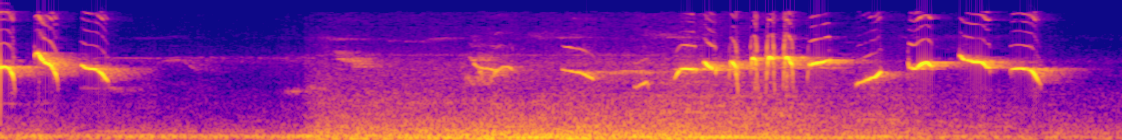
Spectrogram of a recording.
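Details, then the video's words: Olive-backed tailorbird from West Nusa Tenggara in full song, played to coax silent birds into singing; brief chirps open, then after a pause a quick run of bright, high, up-and-down slurred notes follows, with faint low rumble beneath. "PRENJAK DAUN NTB GACOR buat Pancingan Burung Malas Bunyi"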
